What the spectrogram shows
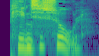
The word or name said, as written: pinsesol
